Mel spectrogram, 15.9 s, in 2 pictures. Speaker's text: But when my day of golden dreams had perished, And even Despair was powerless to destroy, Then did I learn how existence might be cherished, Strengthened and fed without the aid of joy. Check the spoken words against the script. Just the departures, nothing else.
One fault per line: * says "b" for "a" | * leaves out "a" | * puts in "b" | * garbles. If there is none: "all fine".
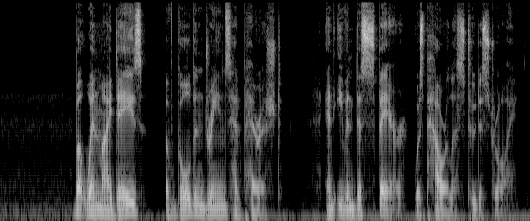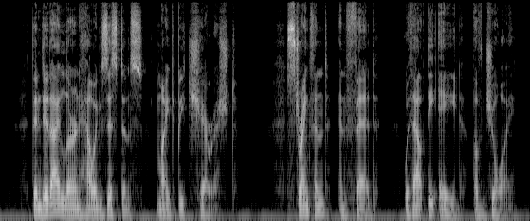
* says "days" for "day"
